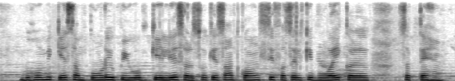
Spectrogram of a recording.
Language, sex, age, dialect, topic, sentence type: Hindi, female, 31-35, Awadhi Bundeli, agriculture, question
